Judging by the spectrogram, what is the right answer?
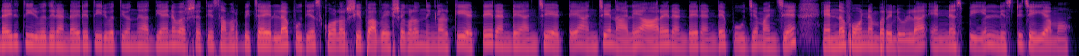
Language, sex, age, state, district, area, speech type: Malayalam, female, 45-60, Kerala, Kozhikode, urban, read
